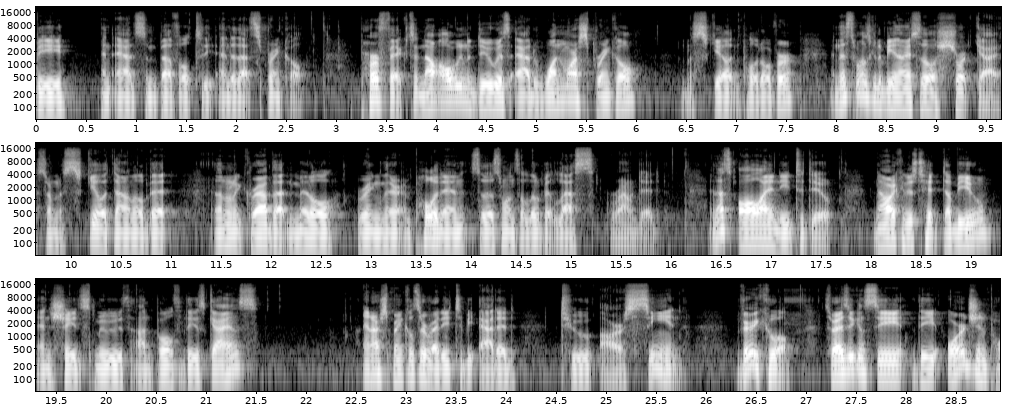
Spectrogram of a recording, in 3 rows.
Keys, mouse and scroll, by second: 1.7 a, 1.9 Tab, 2.1 scroll down 1, 2.3-2.9 middle drag, 2.9 KP_1, 3.7-5.3 scroll up 1, 5.3 shift+d, 8.3 s, 10.6 Tab, 11.6 alt+right click, 12.6 g, 14.7 a, 14.8 Tab, 15.3-15.8 scroll up 1, 15.8-16.1 scroll down 1, 16.1-18.7 middle drag, 18.7 w, 20.2 right click, 21.1 w, 22.0 scroll down 2, 22.2 a, 22.6 Tab, 22.9 Tab, 23.3 a, 23.8-24.6 scroll down 8, 24.6-26.0 middle drag, 26.0-27.3 scroll up 2, 27.3 KP_1, 27.9-28.9 scroll up 1.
